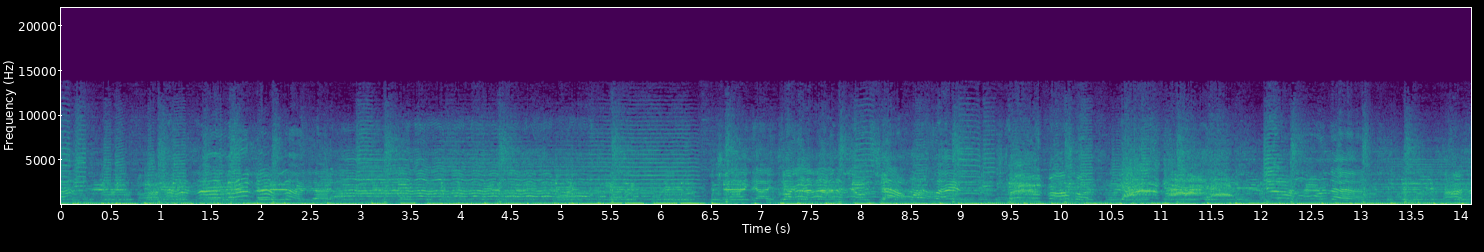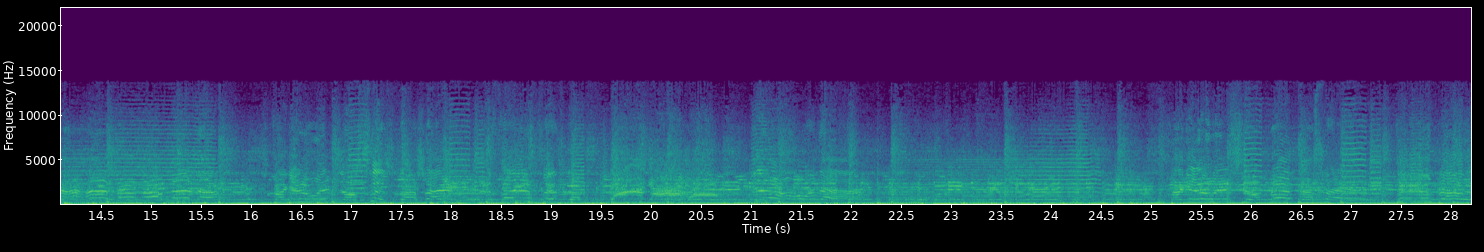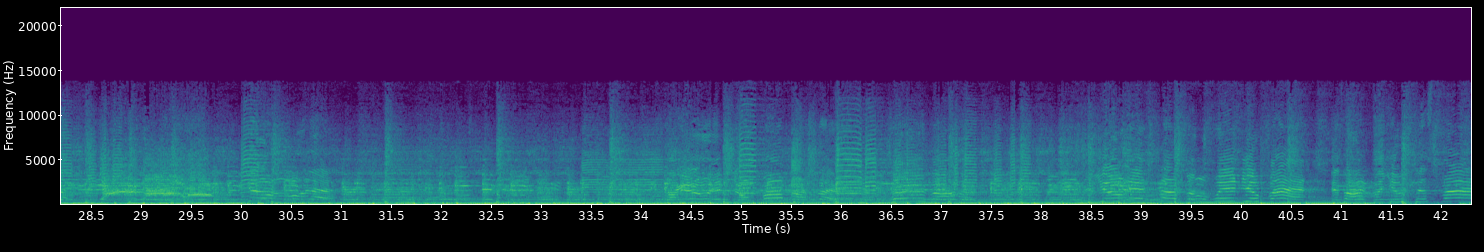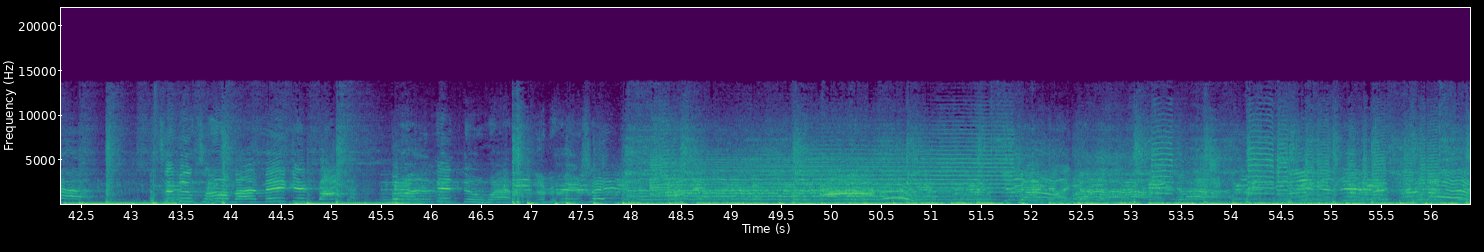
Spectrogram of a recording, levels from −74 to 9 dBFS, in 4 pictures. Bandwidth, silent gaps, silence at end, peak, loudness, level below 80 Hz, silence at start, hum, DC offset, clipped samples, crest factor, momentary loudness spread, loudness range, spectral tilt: 14 kHz; none; 0 s; 0 dBFS; -12 LUFS; -20 dBFS; 0 s; none; under 0.1%; under 0.1%; 12 dB; 3 LU; 2 LU; -4.5 dB/octave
